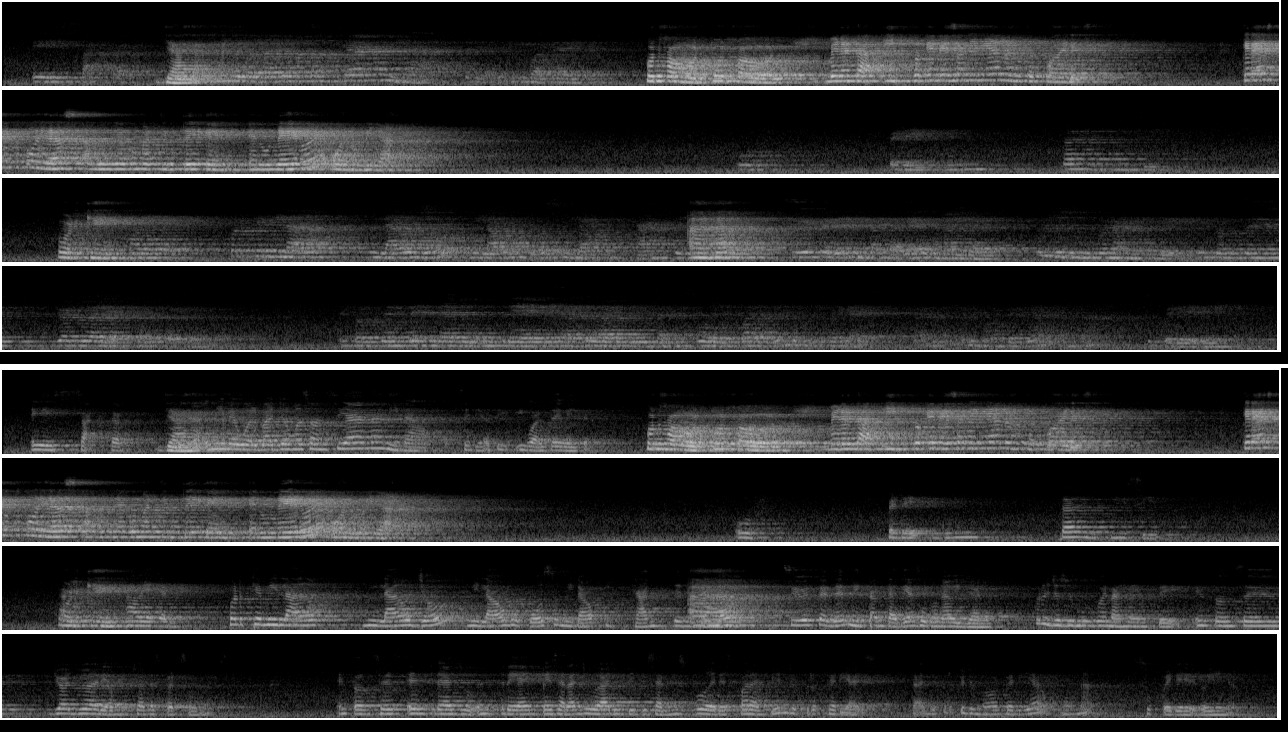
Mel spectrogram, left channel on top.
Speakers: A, on the right; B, on the left.
A: Exactamente.
B: Ya,
A: Que
B: ya,
A: nada,
B: ya,
A: y ni me
B: ya.
A: vuelva yo más anciana ni nada. o sea, sería así, igual de bella.
B: Por favor, por favor. Ven acá. Y co- en esa línea de los superpoderes, ¿crees tú que pudieras algún día convertirte en, en un héroe o en un villano?
A: Uf, pregunta difícil.
B: ¿Por
A: Ah,
B: qué?
A: a ver, porque mi lado, mi lado yo, mi lado jugoso, mi lado picante, mi
B: Ajá.
A: lado, si me entendés, me encantaría ser una villana. Pero yo soy muy buena gente, entonces yo ayudaría mucho a las personas. Entonces, entre, ayu- entre a empezar a ayudar y utilizar mis poderes para el bien, yo creo que haría eso. O sea, yo creo que yo me volvería una superheroína,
